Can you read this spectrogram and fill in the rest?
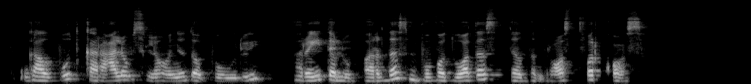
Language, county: Lithuanian, Klaipėda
